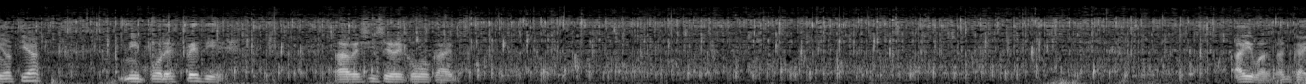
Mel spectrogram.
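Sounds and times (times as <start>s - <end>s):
water pouring into a pond: 0.0s - 13.0s.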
